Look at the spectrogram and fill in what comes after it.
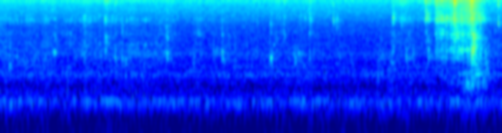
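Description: Faint, crisp chewing and biting of java apples (makopa), with scattered small clicks of the fruit being bitten and chewed and one louder crunch near the end.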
